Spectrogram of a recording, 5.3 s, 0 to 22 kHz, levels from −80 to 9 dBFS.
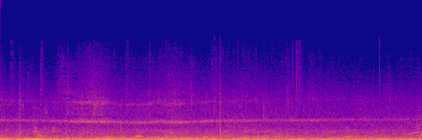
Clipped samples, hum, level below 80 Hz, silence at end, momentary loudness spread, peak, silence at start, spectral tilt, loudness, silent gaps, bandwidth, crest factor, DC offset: under 0.1%; none; -20 dBFS; 0 s; 6 LU; -4 dBFS; 0 s; -7 dB/octave; -20 LUFS; none; 11.5 kHz; 14 dB; under 0.1%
